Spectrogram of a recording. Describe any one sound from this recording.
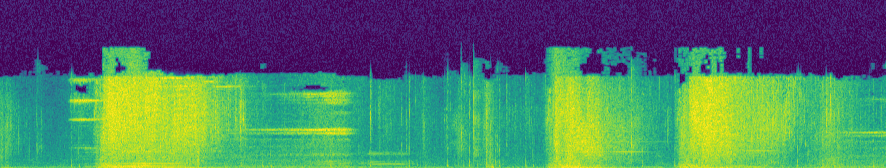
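Blades slash through the air and strike with heavy thuds.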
